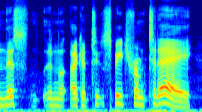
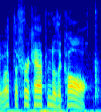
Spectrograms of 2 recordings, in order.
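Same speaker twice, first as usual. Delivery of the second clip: ordinary talk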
